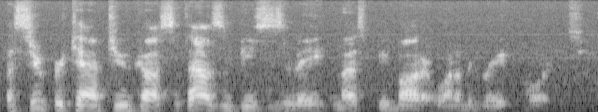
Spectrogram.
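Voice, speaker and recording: A man's voice: mid-range voice, animated, a little fast, slight background noise, rough recording. A man running a tabletop game over voice chat, his voice cutting in and out as he lets off the microphone too soon. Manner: explains rules by reading aloud from the rulebook. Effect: voice cutting out from releasing push-to-talk too soon. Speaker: game master. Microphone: online voice chat microphone.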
